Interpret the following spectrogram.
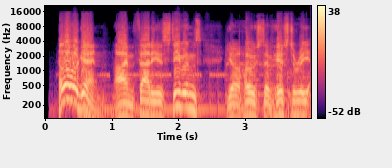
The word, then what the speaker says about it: Thaddeus: Hello, thankless. It's pronounced Thaddeus, thank you.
